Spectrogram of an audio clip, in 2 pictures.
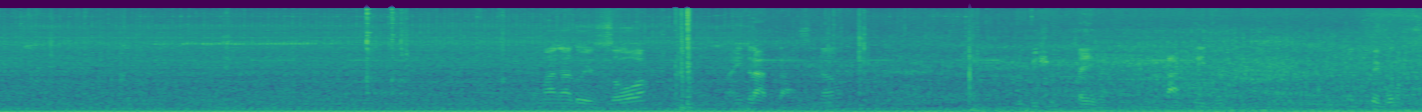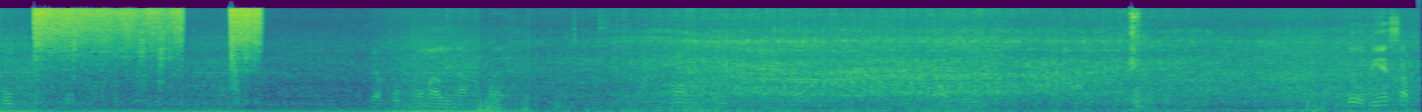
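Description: A truck's diesel engine rumbling steadily, then a loud burst of air hiss lasting about a second and a half and a short second hiss: the air brakes being set. The engine rumble cuts off a few seconds later.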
